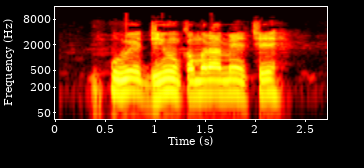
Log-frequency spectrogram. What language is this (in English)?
Goaria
